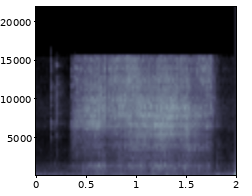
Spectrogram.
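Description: A person slurping up a forkful of spaghetti noodles in one long, hissing slurp of about a second and a half.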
